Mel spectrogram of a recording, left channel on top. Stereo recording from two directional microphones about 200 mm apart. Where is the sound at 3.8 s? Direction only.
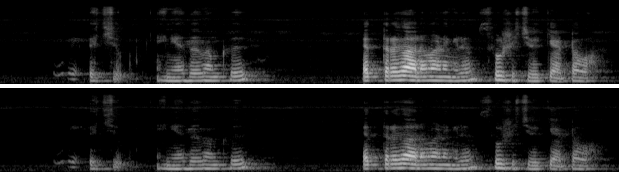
Centre (ahead or behind).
